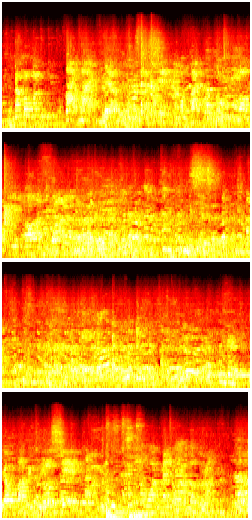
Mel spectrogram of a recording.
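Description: An audience laughs in a small room.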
